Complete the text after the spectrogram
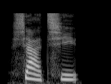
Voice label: "下期", Chinese

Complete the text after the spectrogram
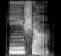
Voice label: "衣裳", Chinese

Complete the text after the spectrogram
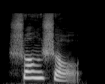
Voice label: "双手", Chinese

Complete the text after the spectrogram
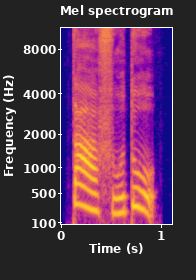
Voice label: "大幅度", Chinese

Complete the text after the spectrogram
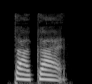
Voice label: "大概", Chinese

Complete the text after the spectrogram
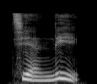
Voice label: "简历", Chinese

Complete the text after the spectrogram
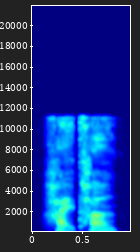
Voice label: "海滩", Chinese

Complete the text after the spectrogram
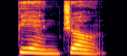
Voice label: "辩证", Chinese

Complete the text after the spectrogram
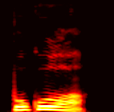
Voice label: "不过", Chinese

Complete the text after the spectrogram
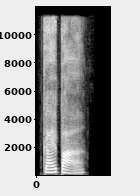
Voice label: "改版", Chinese

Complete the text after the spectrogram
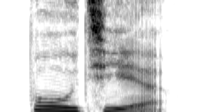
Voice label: "不解", Chinese

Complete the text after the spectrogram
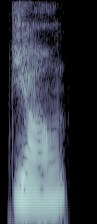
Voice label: "仰", Chinese

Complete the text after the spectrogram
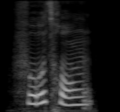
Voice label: "服从", Chinese

